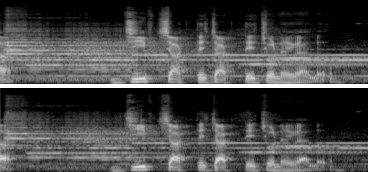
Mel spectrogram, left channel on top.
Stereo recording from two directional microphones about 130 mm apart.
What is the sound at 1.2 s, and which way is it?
Speech, 50° left (ahead or behind).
